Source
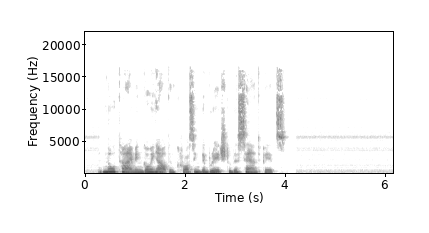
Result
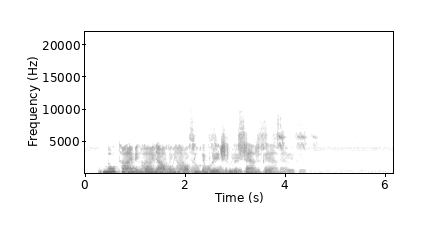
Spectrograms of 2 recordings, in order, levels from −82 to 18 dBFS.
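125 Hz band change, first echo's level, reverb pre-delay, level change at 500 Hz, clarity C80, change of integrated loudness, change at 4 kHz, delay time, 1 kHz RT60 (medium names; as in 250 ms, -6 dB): -12.5 dB, -14.5 dB, no reverb, -9.5 dB, no reverb, -11.5 dB, -4.5 dB, 369 ms, no reverb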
